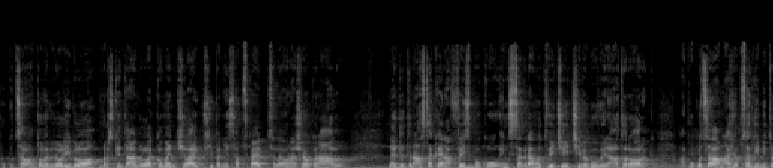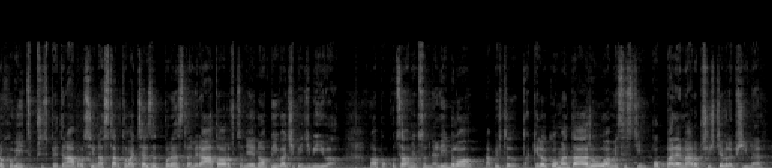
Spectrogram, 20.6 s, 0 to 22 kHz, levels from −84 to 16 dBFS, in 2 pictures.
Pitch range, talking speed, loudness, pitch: 155-210 Hz, 210 wpm, -27 LUFS, 170 Hz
